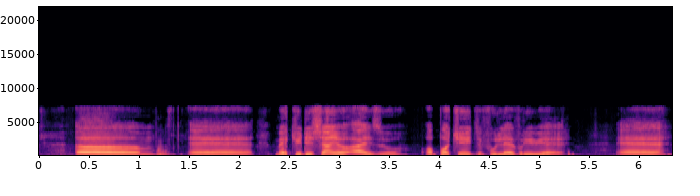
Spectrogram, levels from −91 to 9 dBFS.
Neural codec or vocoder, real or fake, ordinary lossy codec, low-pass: codec, 16 kHz, 4 kbps, FunCodec, trained on LibriTTS, 50 frames a second; fake; none; 7.2 kHz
